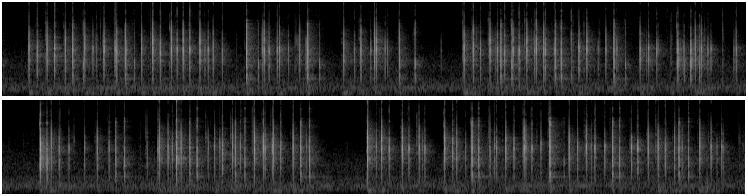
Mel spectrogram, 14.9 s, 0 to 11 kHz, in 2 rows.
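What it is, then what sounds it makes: Mechanical keyboard being typed on. Both hands type continuously with their fingertips on an aluminium-case 75% mechanical keyboard with wine red plastic keycaps and linear switches. The result is a dense run of short, bright clacks in bursts separated by brief pauses, with almost no low end and each keystroke stopping dead.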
